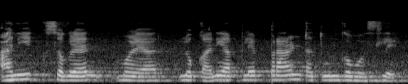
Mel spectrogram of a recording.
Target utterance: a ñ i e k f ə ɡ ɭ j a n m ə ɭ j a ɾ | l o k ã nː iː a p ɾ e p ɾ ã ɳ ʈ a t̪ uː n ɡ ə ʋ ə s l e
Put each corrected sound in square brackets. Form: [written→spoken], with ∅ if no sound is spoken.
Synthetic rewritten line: a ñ i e k [f→s] ə ɡ ɭ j a n m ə ɭ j a ɾ | l o k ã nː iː a p [ɾ→l] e p ɾ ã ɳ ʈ a t̪ uː n ɡ ə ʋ ə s l e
